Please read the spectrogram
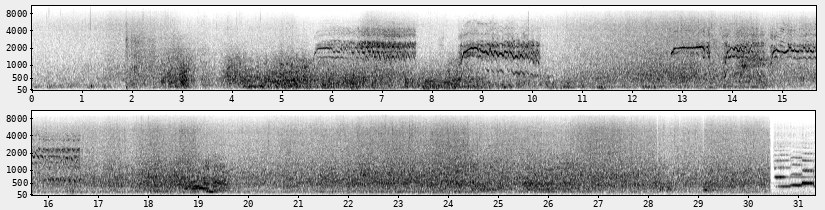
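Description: Tropical thunderstorm: heavy rain with rumbling thunder swells. High wavering animal cries cut through it several times, mostly in the first half.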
